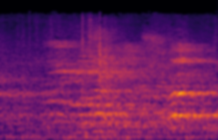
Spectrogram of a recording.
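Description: Voices echoing in a large gymnasium, with one drawn-out call starting near the end.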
